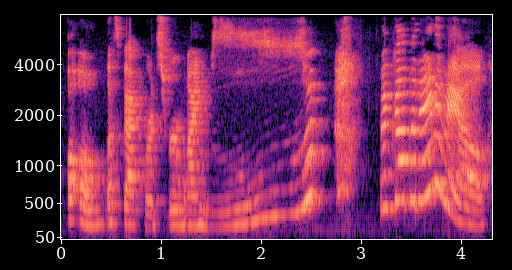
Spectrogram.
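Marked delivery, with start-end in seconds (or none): 1.8-2.9 surprised gasp. Acted. Surprise at banana mail. 3.2-4.3 high, loud excited call. Acted. Excited kids' show announcement.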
